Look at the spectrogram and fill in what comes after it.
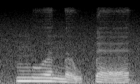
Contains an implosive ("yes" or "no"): yes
